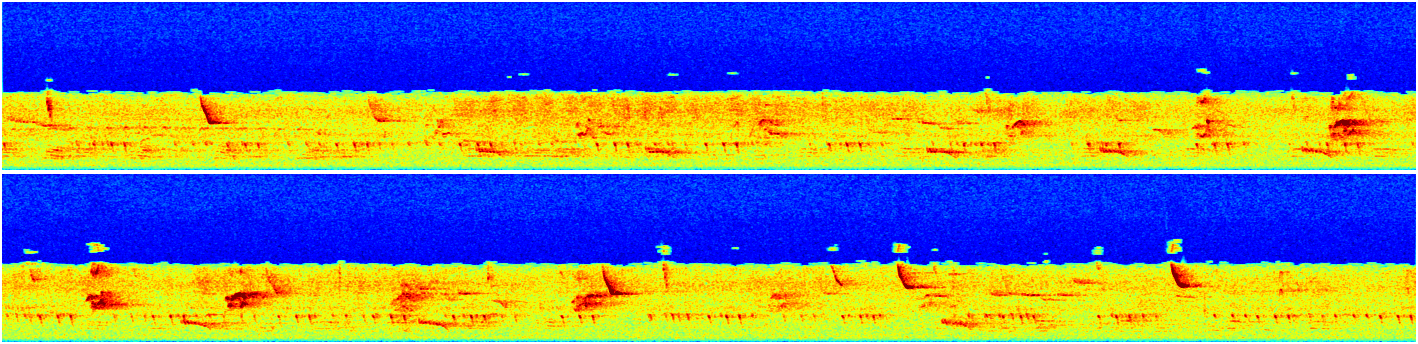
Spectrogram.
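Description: Small birds calling outdoors: short, sharp chirps that slide downward, repeated every second or two, over a steady hiss and a fast pulsing trill in the background.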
